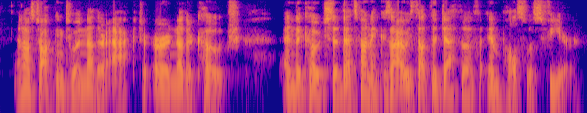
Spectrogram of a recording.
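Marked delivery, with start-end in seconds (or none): none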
